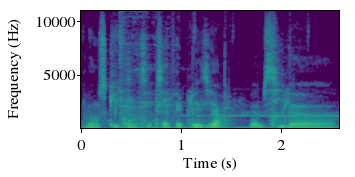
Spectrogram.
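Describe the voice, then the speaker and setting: A man's voice: low-pitched, normal speed, gravelly. A French man chatting casually as he streams a game, rambling and repeating his phrases. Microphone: streaming microphone. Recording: loud game music behind.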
